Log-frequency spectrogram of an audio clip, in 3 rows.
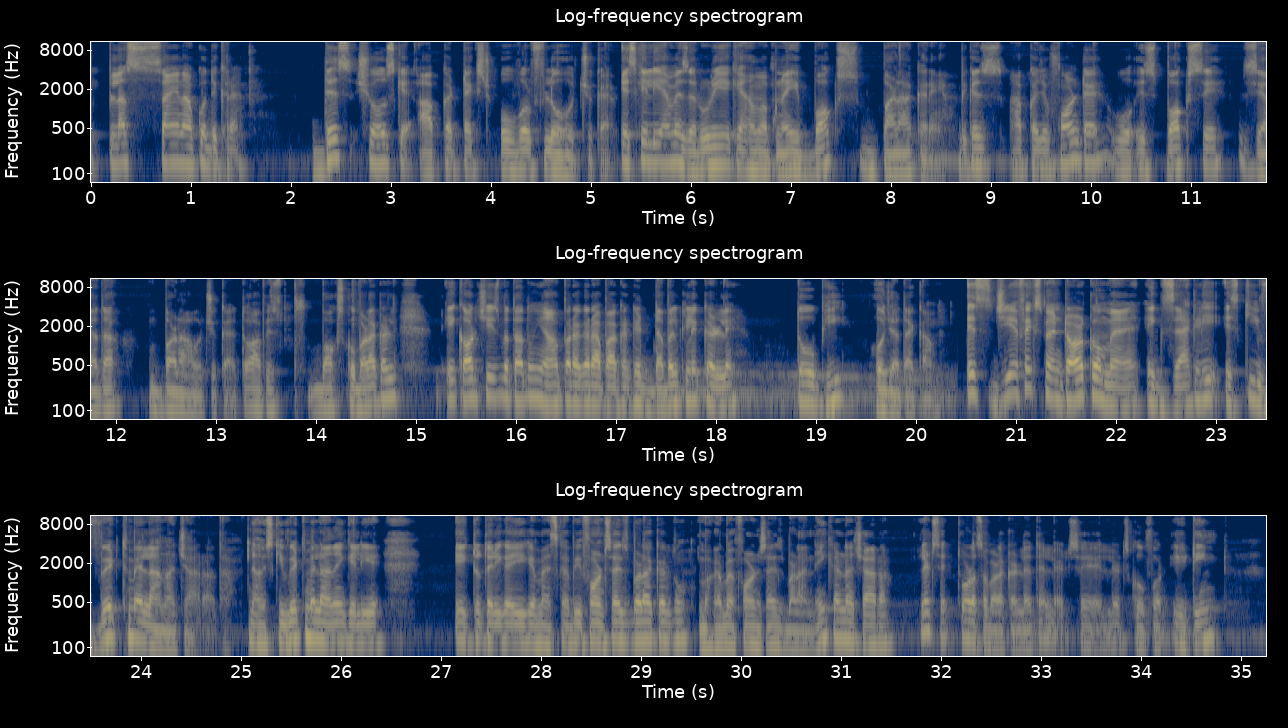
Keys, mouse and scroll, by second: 5.2-7.0 scroll down 1, 9.3-14.0 drag, 14.0 ctrl+z, 17.1 click, 20.3-23.8 drag, 32.4-35.2 drag.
